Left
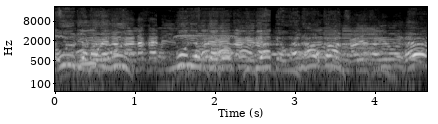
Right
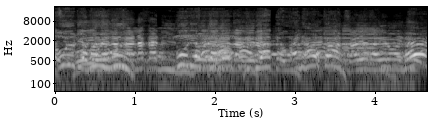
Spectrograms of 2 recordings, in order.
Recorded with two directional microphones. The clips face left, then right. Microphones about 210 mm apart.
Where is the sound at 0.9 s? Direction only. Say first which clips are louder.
Right 1 dB; 35° right (ahead or behind).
